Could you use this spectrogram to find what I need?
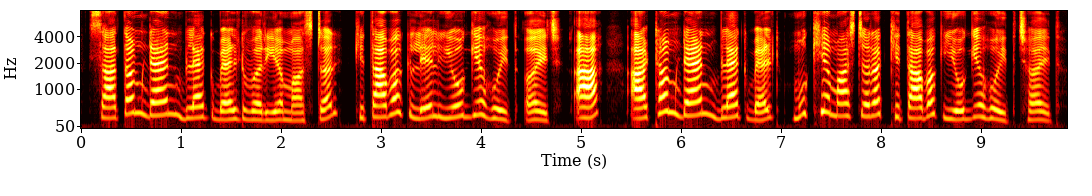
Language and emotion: Maithili, neutral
